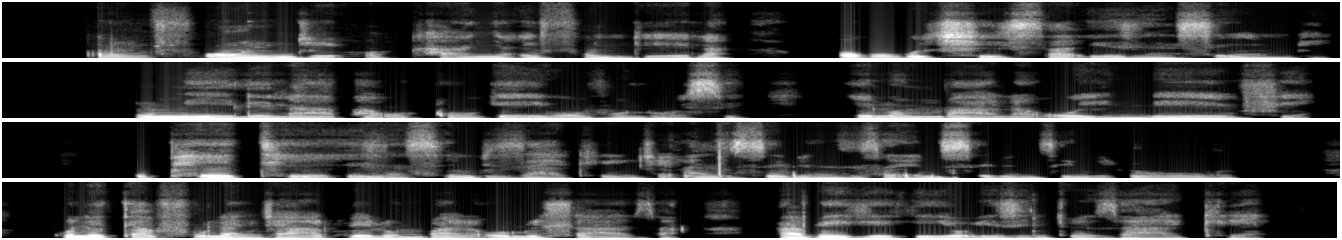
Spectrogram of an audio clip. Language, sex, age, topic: North Ndebele, female, 25-35, education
